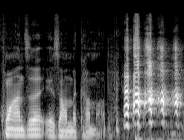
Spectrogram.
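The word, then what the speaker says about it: Kwanzaa: quaza oh my God it's not quaza I said Quanza yeah he said it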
